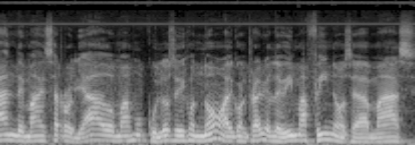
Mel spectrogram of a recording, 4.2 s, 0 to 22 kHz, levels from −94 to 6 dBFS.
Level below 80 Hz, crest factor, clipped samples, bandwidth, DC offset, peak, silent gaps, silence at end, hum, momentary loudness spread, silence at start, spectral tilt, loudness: -44 dBFS; 14 dB; under 0.1%; over 20 kHz; under 0.1%; -4 dBFS; none; 0 s; none; 3 LU; 0 s; -6.5 dB/octave; -17 LUFS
